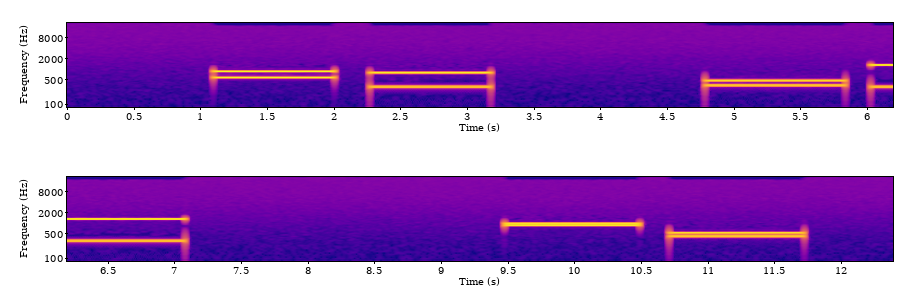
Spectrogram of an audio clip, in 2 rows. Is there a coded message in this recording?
Yes: aircraft SELCAL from 1.1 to 11.7 s, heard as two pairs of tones. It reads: GL-AK BE-AR LM-DF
